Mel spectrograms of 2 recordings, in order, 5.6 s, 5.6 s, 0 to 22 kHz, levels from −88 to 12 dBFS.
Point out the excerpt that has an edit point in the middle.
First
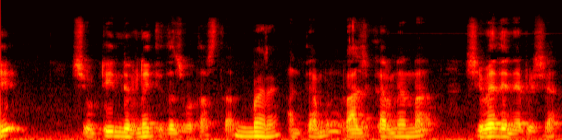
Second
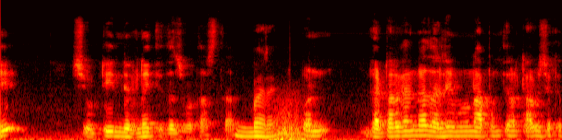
second; 1 cut; at 2.9 s

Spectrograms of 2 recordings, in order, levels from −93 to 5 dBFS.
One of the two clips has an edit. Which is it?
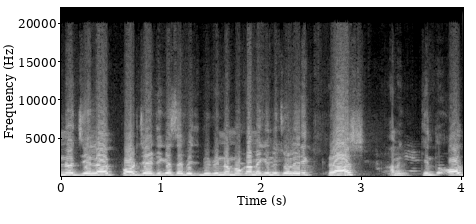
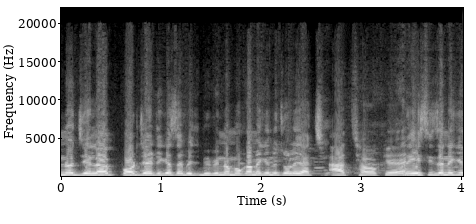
first; 1 cut; at 2.4 s

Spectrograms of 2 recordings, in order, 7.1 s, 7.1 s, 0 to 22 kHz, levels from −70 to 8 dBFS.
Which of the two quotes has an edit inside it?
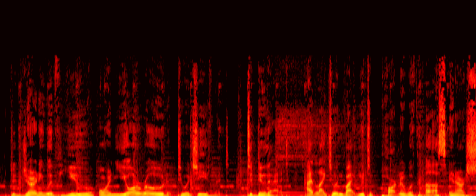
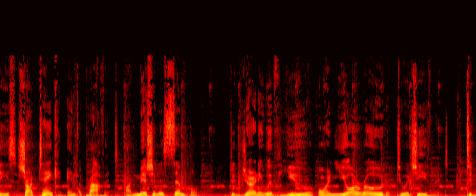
second; 1 cut; at 1.2 s

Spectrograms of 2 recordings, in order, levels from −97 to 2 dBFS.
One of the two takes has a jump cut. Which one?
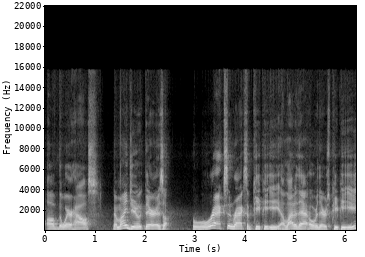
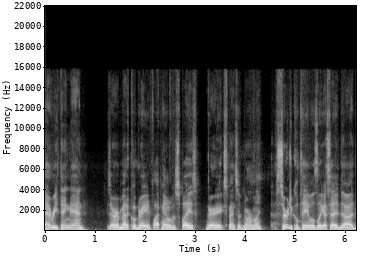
second; 2 cuts; at 1.3 s, 4.6 s

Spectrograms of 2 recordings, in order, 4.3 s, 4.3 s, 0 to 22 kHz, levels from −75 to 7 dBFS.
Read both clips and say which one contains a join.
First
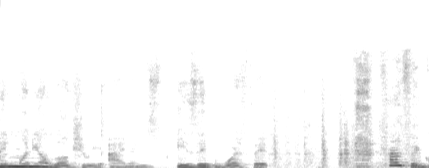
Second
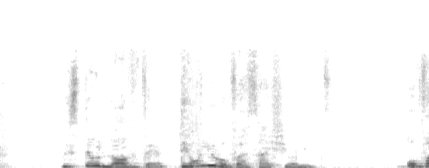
second; 1 cut; at 1.6 s

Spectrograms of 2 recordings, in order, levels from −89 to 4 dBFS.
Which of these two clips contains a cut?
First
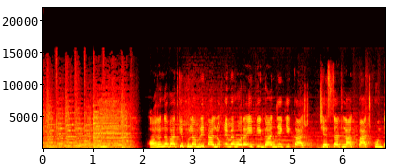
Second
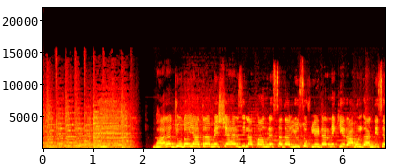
first; 1 cut; at 1.9 s

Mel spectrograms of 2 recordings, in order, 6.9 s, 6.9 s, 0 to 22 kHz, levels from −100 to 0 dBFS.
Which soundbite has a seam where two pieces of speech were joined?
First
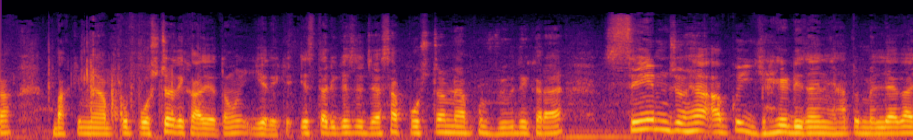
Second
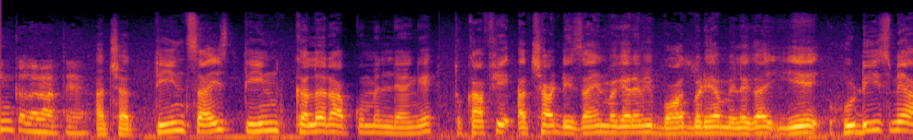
second; 1 cut; at 3.4 s

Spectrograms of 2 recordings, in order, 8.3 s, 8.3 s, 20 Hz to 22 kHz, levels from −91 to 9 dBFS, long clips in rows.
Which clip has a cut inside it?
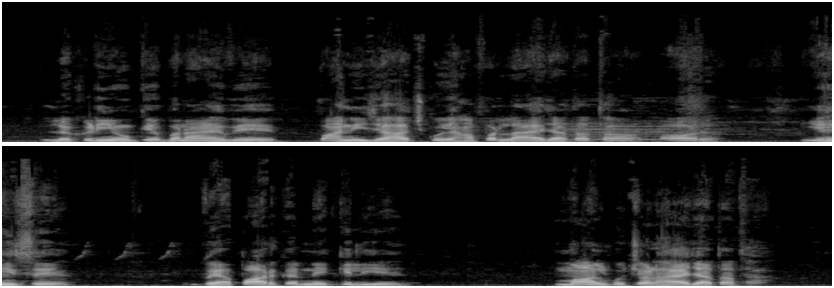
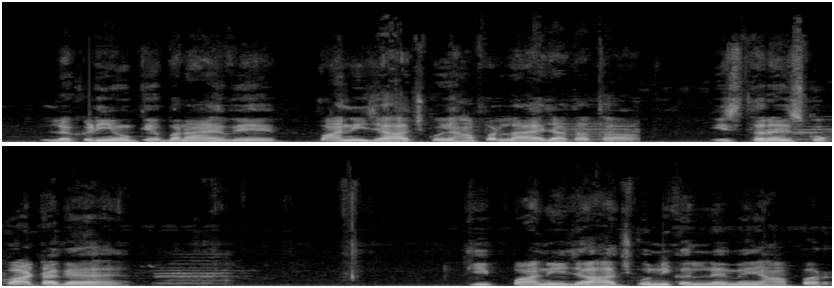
second; 1 cut; at 3.2 s

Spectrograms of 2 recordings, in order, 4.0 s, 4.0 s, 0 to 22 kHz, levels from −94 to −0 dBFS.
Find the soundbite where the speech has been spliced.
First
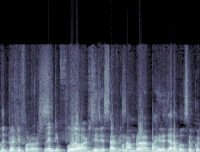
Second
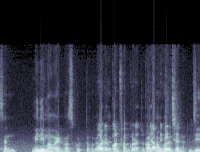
first; 2 cuts; at 0.8 s, 2.4 s

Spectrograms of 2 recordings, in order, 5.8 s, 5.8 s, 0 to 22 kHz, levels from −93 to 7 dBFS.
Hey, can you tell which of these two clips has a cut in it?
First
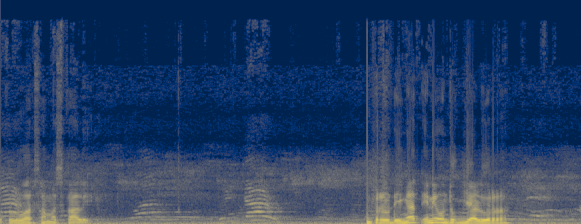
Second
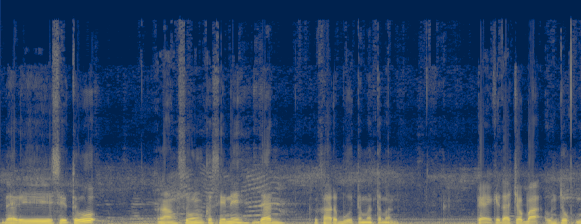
first; 1 cut; at 3.7 s

